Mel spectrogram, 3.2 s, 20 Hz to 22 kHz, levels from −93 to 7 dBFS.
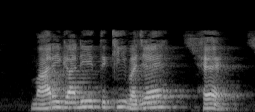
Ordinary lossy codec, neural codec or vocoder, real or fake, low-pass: MP3, 48 kbps; none; real; 7.2 kHz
